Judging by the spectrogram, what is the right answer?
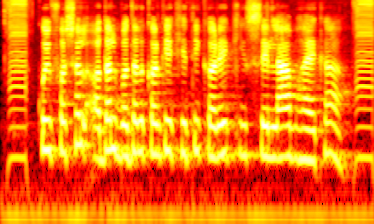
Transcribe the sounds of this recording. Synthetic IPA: koipʰʌsəlʌ̰d̪əlbəd̪əlkʌɾkekʰet̪ikʌɾekiselabɦʌeka

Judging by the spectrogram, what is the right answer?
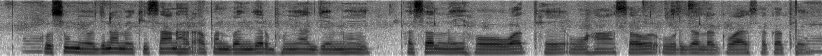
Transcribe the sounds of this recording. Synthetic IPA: kʊsəmjoːd͡ʒnamẽkɪsaːnɦəɾə̰pənbə̃nd͡ʒəɾbʱũjãd͡ʒemẽ | pʰəsəlnəɦĩɦoət̪ɦɛʋəɦãsəʊɾuːɾd͡ʒaləɡwaːesəkət̪ɦɛː

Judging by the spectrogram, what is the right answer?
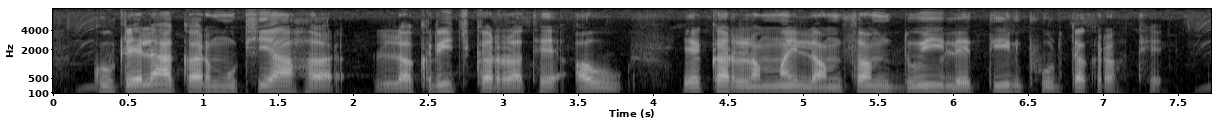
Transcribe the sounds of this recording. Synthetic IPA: kuʈelakəɾmuʈʰijaɦəɾ | ləkɾit͡ʃkəɾːəɦt̪ʰeʔəu | ekəɾləmːəjləmsəmd̪ujlet̪inpʰuɽt̪əkɾəɦt̪ʰe

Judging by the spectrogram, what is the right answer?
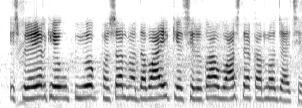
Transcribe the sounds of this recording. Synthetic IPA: ispɾejəɾkeupjoɡ̚pʰəsəlmed̪əbaiket͡ʃʰiɾukaʋast̪ekəɾlɔd͡ʒajt͡ʃʰɛ

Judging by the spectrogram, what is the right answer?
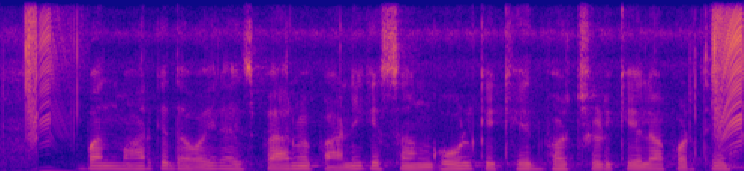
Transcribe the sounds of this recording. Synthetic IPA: bɐ̃nd̪maːɾked̪ɐʋaːilaɪspaːɪɾmẽpaːnikesɐ̃ŋɡʱoːlkekʰeːt̪̚bʱɐɾt͡ʃʰɪɽkelapəɽt̪ʰe

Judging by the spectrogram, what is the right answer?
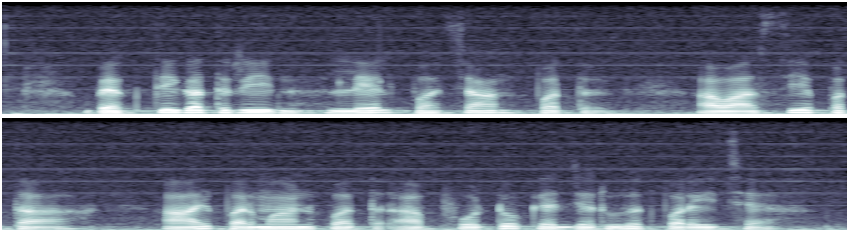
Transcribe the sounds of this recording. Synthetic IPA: bjəkt̪iɡət̪ɾinlelpəɦt͡ʃanpət̪ɾə | a̰wasijəpət̪a | ajpəɾmanpət̪ɾəa̰pʰoʈoked͡ʒəɾuɾət̪pəɾəjt͡ʃʰɛ

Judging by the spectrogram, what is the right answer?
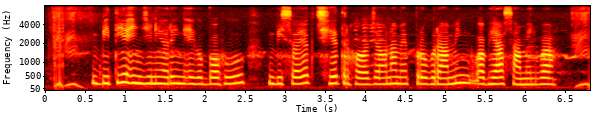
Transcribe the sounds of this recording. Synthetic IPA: bit̪ijəɪ̃nd͡ʒinijəɾɪ̃ŋɡeːkbəɦubɪsəjəkt͡ʃʰeːt̪ɾəɦɔd͡ʒawnamẽpɾoːɡɾaːmɪ̃ŋɡəbʱjaːsaːmɪlwaː

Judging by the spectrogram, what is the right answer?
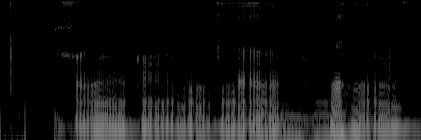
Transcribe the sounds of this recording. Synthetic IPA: sɔimẽkoːnbeːd͡ʒlaɡɾəɦeɡoː

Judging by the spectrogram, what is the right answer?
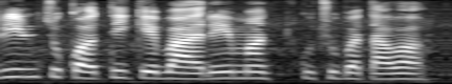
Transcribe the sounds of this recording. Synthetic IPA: ɾiːnt͡ʃʊkɔːt̪ikebaːɾemãkʊt͡ʃʰubɐt̪aːʋaː

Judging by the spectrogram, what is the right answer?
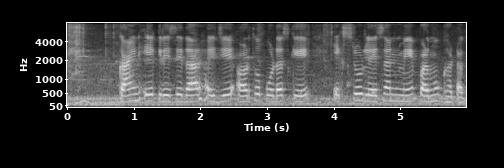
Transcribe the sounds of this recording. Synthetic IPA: kainekɾesed̪aɾɦəjd͡ʒeʔəɾt̪ʰopoɖəske | eksʈoɾlesənmepɾəɾmuk̚ʰɡʱəʈək̚

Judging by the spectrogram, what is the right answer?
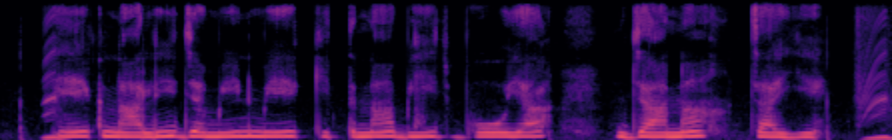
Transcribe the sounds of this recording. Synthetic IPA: eːknaːlid͡ʒəmiːnmẽkɪt̪nabiːt͡ʃbʱoːja | d͡ʒaːnat͡ʃaːɦieː

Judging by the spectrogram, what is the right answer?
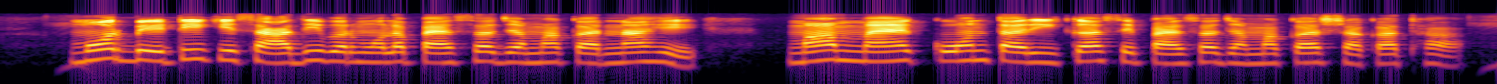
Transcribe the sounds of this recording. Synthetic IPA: moːɾbeːʈikesaːd̪ʱibɐɾmoːlapɛːsad͡ʒɐmakɐɾnaɦɛː | maːmɛ̃ːkɔːnt̪ɐɾiːkasepɛːsad͡ʒɐmakɐɾʃɐkat̪ʰaː

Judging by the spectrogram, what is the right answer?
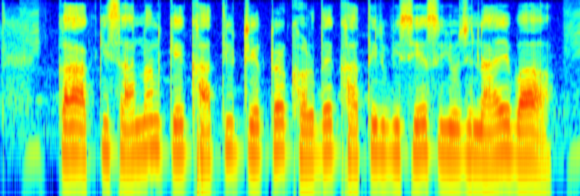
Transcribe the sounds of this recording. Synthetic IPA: kakisanənkekʰat̪iɾʈɾek̚ʈəɾkʰəɾd̪ekʰat̪iɾʋisesjod͡ʒnaeba

